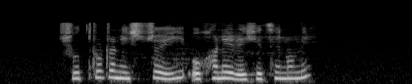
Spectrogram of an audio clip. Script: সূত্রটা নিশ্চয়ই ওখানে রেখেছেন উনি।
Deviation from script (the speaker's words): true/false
false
